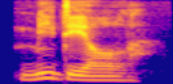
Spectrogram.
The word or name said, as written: medial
